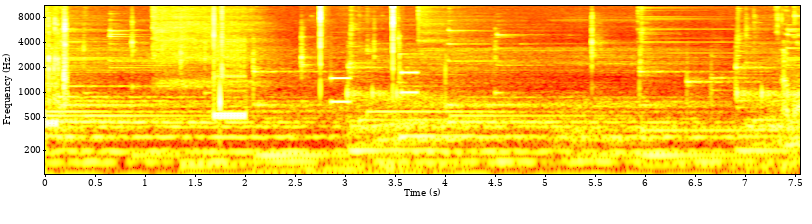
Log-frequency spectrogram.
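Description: A cell phone in the video game The Write Stuff: The Mermaid Mask gives a series of short electronic beeps and dial-like tones at irregular intervals over a dense, continuous musical background.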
